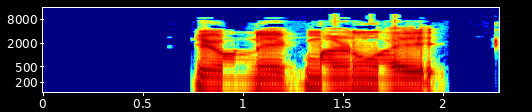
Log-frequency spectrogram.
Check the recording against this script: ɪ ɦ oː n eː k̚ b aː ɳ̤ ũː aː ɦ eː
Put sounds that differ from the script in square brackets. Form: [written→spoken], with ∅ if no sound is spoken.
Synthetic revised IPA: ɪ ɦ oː n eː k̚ [b→m] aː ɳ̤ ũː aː ɦ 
